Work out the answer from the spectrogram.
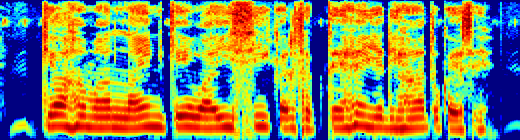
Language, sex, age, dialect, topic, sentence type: Hindi, male, 31-35, Awadhi Bundeli, banking, question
